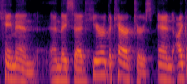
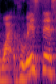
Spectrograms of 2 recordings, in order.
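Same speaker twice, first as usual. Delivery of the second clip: put-on yelling and screaming; 4 dB louder than usual. Retelling how the studio staff reacted to the arrival: imitating staff yelling. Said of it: "they're yelling and screaming about something".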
